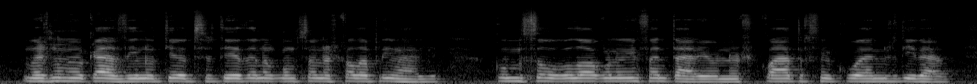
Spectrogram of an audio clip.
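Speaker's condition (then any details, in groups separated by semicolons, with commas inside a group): Cerebral palsy; uses a wheelchair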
